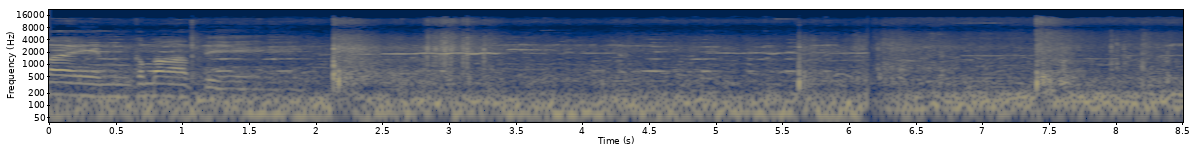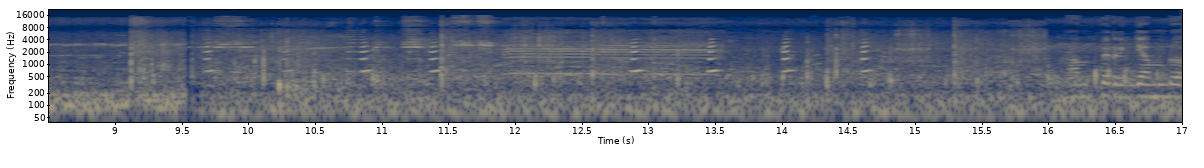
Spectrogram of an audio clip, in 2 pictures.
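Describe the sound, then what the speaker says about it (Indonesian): New Year 2019 fireworks going off at Taman Mini Indonesia Indah: scattered bangs and crackles over a steady, dense wash of crowd and street noise, fairly distant and continuous. "Setengah 11, ada yang mulai nyalain kembang api."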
